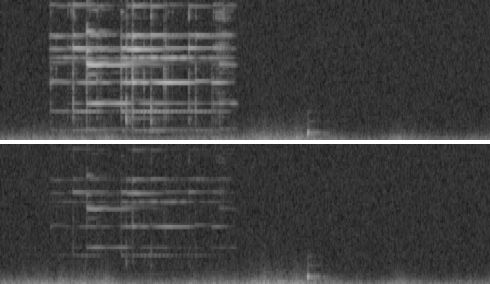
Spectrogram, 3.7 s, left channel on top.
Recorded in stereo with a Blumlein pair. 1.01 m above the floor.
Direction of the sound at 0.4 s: 50° left.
